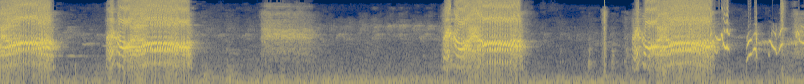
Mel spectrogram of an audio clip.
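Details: Black-naped oriole decoy audio: loud, hoarse mewing screeches in uneven sequence, one softer scratchy note midway, and quick fluty notes at the end.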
